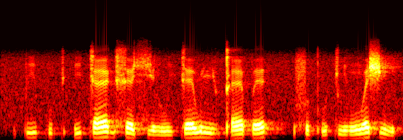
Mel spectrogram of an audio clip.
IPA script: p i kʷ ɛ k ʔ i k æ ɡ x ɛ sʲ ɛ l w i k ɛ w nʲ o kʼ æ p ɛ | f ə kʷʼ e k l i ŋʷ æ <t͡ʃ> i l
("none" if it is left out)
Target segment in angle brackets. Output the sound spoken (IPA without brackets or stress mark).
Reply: ʃ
